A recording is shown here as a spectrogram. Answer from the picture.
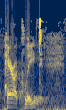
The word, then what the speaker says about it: paraclete: Parakletos is the Greek. It's often pronounced paraclete.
